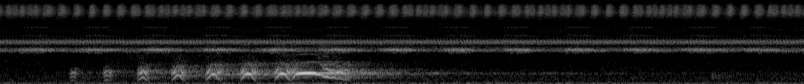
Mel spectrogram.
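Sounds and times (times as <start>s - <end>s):
insects trilling: 0.6s - 7.4s
owl giving short hoots: 0.7s - 4.9s.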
